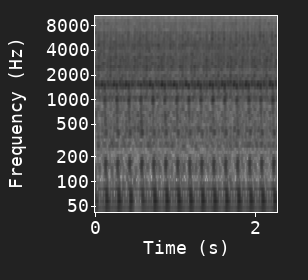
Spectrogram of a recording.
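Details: Ford Transit 2.4 TDCi diesel idling with a steady, sharp knock about seven times a second from a hydraulic lifter that has come loose and dislodged.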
